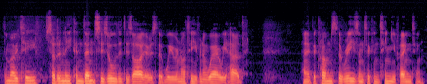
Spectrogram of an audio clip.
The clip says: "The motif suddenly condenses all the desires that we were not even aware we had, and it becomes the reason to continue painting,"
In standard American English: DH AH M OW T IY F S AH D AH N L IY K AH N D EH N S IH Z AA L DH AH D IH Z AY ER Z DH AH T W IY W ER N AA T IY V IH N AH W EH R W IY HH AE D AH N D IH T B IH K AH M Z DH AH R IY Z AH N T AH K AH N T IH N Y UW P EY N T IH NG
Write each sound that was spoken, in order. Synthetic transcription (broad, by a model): DH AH M OW T IY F S AH D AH N L IY K AH N D EH N S IH Z AA L DH AH D IH Z AY ER Z DH AH T W IY W ER N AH T IY V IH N AH W EH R W IY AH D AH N IH T B IH K AH M Z DH AH R IY Z AH N T AH K AH N T IH N Y UW P EY N T IH NG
